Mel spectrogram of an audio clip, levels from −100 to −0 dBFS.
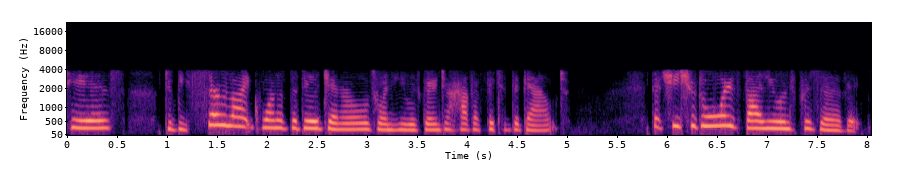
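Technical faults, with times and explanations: Throughout, block size mismatch (truncated): a 91.9 Hz buzz marks each block's discarded tail, but so little is lost that playback speed stays normal.
Throughout, G.729 codec: nothing passes above 3.8 kHz, and speech sounds plainly rough and synthetic from pulse-based frame rebuilding, consistent with an 8 kbit/s coder.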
